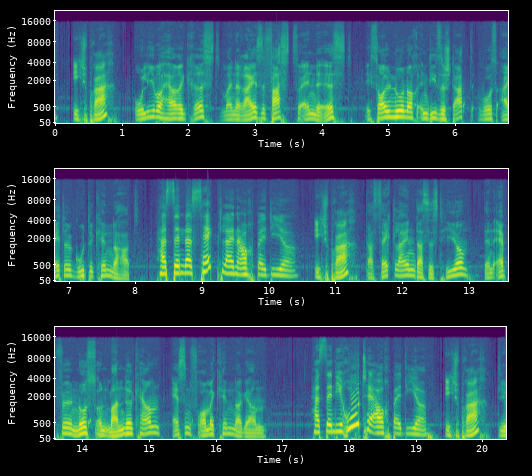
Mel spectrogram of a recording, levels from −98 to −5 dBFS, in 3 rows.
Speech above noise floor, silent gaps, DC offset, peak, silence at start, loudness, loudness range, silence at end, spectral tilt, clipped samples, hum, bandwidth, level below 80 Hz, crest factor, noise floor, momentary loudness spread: 37 dB; none; 0.2%; 0 dBFS; 0 s; -15 LUFS; 4 LU; 0 s; -6 dB/octave; under 0.1%; none; 15.5 kHz; -34 dBFS; 14 dB; -52 dBFS; 13 LU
